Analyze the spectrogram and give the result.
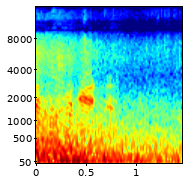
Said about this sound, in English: Mortar half-tracks firing away.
